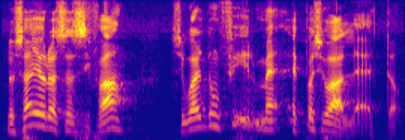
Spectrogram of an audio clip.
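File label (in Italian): "firme", vocabolario dialettale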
